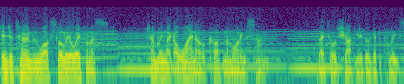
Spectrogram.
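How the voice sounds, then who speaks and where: A man's voice: a bass voice, fairly even intonation, normal speed, dull audio. An actor playing a hardboiled, sardonic male private detective in an old radio drama, with tough, clipped delivery. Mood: grim, wry narration. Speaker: narrator and lead actor. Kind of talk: 1940s-50s radio detective drama acting, first-person narration. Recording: old radio recording with music.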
